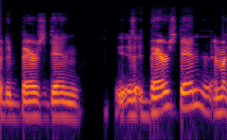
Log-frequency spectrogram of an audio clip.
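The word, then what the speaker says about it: Bearsden: Is it Bear's Den? Am I saying it right? Yeah, I'm sure it's Bear's Den was called.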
